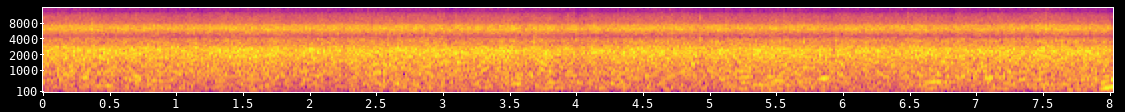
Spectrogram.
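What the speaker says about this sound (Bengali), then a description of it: "প্রচুর পরিমাণ বৃষ্টি হচ্ছে আমাদের মিরপুরে" Heavy monsoon downpour in Mirpur, Kushtia, a steady, dense roar of rainfall that holds at a constant level throughout with no breaks, close and loud.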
